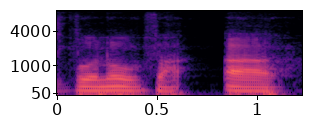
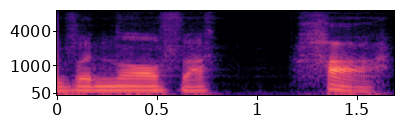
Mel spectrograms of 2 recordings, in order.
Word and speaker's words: Volnovakha: So actually it's not pronounced as Volnovakha, Volnovakha, but it's actually Volnovakha.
